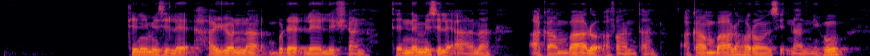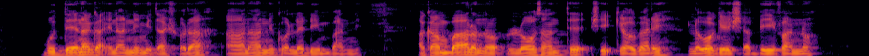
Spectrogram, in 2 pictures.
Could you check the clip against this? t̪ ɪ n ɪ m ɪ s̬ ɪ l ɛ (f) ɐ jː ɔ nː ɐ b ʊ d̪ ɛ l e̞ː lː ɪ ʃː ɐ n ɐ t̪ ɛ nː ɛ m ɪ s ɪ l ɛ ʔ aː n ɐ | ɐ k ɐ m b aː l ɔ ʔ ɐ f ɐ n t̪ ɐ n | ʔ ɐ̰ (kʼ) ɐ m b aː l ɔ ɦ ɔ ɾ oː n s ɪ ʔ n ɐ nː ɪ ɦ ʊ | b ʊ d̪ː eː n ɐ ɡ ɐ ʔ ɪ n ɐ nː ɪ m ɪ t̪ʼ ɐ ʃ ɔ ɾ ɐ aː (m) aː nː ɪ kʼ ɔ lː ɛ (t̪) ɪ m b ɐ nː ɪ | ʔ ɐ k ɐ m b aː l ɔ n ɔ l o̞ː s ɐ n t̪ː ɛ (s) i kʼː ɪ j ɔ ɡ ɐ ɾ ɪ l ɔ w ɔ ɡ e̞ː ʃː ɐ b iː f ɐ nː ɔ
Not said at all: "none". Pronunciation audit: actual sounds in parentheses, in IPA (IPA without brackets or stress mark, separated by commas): h, k, n, d̪, ʃ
